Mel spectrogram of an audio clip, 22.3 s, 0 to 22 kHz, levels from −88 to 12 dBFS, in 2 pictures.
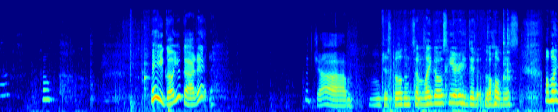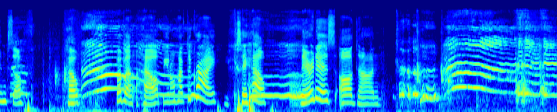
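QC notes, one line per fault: No faults detected.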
